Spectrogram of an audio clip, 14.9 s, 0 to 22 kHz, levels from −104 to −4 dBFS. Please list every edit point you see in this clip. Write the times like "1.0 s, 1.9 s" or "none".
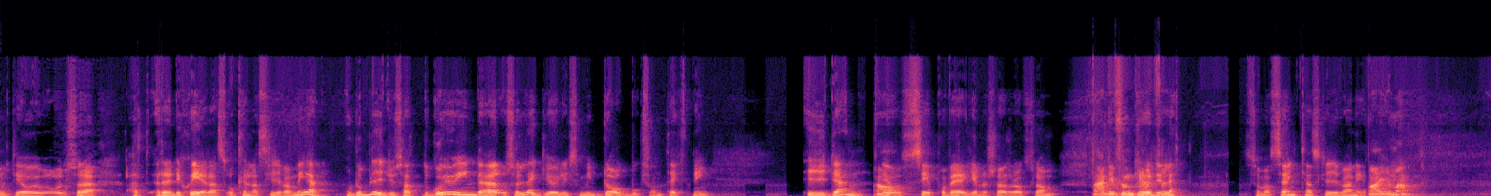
8.7 s, 12.3 s, 13.6 s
